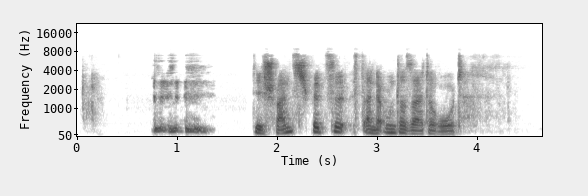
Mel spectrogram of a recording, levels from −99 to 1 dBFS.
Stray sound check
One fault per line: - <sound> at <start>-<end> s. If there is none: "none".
- throat clearing at 0.7-1.4 s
